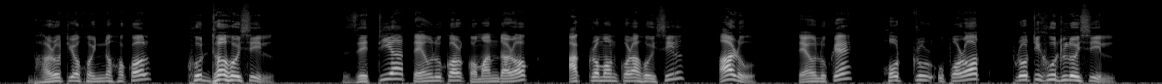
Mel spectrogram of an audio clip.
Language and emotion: Assamese, angry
